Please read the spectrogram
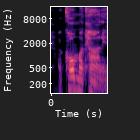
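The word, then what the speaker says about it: Akoa Makani: Komakani.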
